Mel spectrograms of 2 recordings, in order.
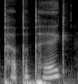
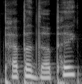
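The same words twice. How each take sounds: First: Unsure whisper, half to herself. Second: Said in the usual way. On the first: Shown as a demonstration. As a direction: breathe it out as a doubtful aside. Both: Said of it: "I don't know which one it is".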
